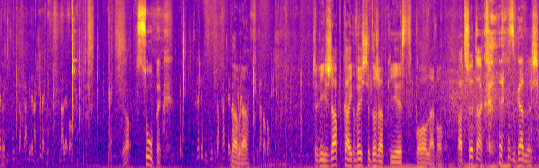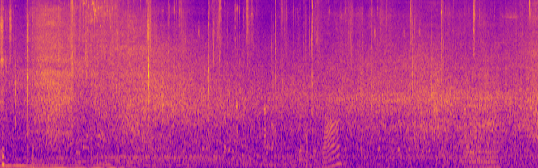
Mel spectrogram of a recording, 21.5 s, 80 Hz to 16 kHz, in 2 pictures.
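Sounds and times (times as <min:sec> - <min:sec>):
speech: 0:00.0 - 0:05.6, 0:06.3 - 0:11.2
car idling at a street intersection: 0:00.0 - 0:21.5
faint voices murmuring: 0:00.0 - 0:21.5
street traffic noise: 0:00.0 - 0:21.5
laughter: 0:08.4 - 0:11.4, 0:12.2 - 0:21.2.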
